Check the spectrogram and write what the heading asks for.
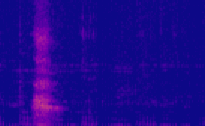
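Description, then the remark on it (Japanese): A small, light young cat purrs in a steady, rhythmic low rumble that pulses with each breath, briefly interrupted near the start by a louder, breathy rush of sound. “ぐるぐる猫が言っております。”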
